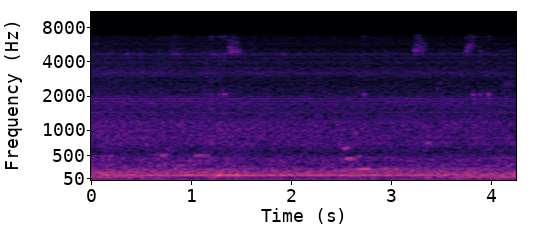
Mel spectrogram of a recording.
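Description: Low steady hum of room tone, with a few faint, brief high squeaks.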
